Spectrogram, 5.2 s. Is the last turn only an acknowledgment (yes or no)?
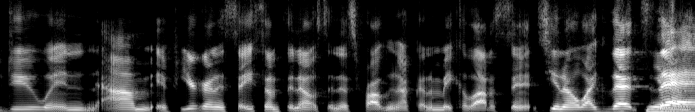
yes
